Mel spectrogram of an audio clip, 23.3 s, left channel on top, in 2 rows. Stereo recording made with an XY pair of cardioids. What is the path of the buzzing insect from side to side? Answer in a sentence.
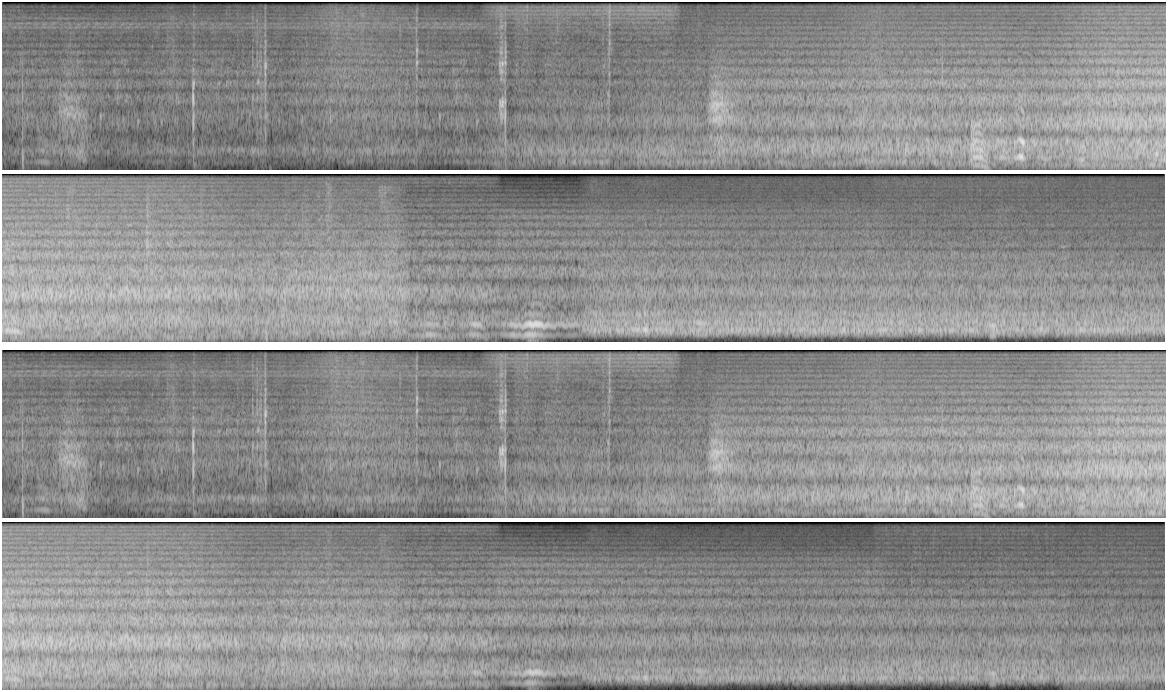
In this clip you hear the buzzing insect move from right to left.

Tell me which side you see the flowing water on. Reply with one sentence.
In this clip you hear the flowing water in the centre.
